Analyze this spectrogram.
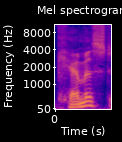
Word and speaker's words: chemist: Different meanings and chemist and chemistry. The fisser is a hard K sound. Sex sexry. Not like in chef. Yeah. Like character or school.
